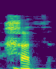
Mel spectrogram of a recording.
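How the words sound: The word starts with a rough kh sound. This is the Eastern tradition.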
